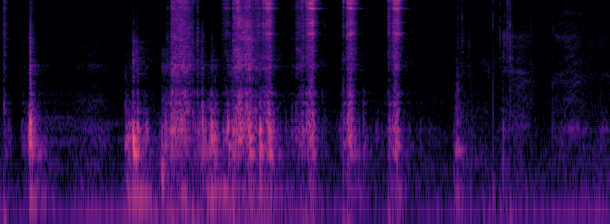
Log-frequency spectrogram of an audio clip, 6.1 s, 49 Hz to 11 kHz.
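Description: A hand ratchet with a 7/16-inch socket and extension clicking in about half a dozen short bursts, mostly between one and four seconds in, as it loosens the agitator bolt of a top-load washer.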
